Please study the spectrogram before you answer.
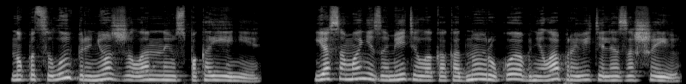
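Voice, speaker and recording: Woman narrating a dramatic audiobook. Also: medium pitch. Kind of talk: first-person audiobook narration.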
